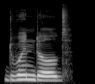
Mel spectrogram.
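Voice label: "dwindled", American English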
